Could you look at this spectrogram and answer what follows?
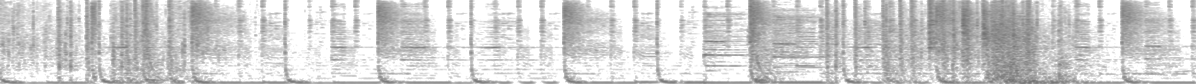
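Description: Minigun fire in the video game Overdrive Escape: loud, dense bursts of rapid automatic shots with short gaps between volleys, close and continuous.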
